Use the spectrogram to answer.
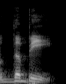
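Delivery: "the" light, stress landing on "beat"; iambic stress. Shown as a demonstration. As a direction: say "the" unstressed, then hit "beat". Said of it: "unstressed syllable and then stressed syllable".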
